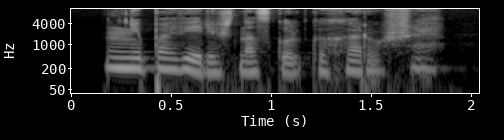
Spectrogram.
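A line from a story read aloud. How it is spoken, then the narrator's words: Gloomy reply. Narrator (Russian): мрачно ответила я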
